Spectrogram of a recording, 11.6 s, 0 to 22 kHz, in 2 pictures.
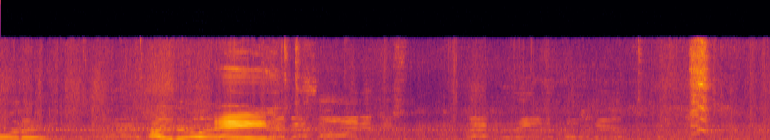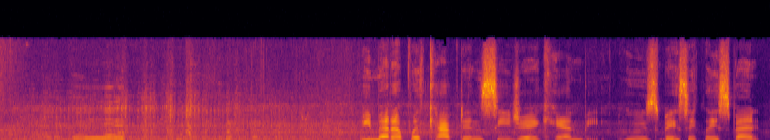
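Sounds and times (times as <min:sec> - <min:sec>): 
speech: 0:00.0 - 0:02.7, 0:08.5 - 0:11.5
wind: 0:00.0 - 0:10.7
voices: 0:00.0 - 0:10.8
commercial crabbing boat engine droning on open water: 0:00.0 - 0:11.5
laughter: 0:06.1 - 0:08.6.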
